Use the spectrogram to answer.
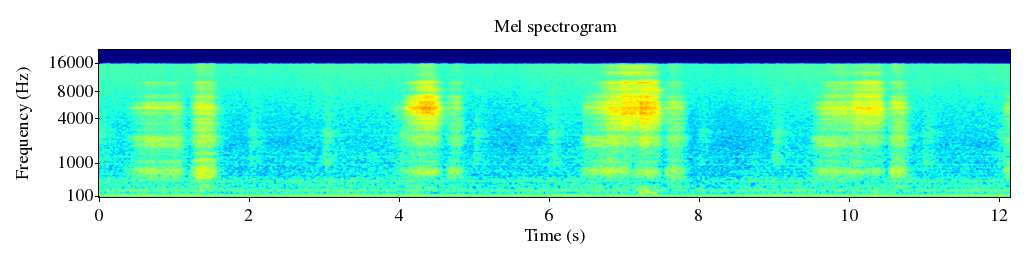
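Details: Light snoring with household background sounds, including an ice maker, clock and walking: soft, breathy snores and noisy sleep breaths, about four cycles, over a steady low hum.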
